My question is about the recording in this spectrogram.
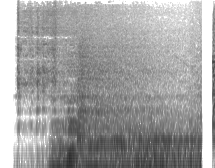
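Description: A car engine starting and revving: a sharp start, a brief rise in pitch about a second in, then a loud, steady low rumble that cuts off abruptly.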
